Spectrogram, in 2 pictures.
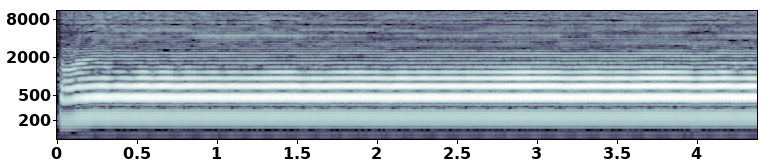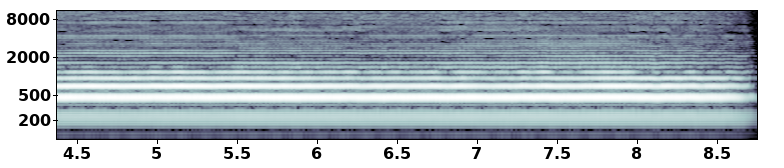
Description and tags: Low note (A#) of a plastic vuvuzela played medium-soft.
microphone used - AKG Perception 170
preamp used - ART Tube MP Project Series
soundcard - M-Audio Auiophile 192
africa, football, horns, vuvuzela, soccer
